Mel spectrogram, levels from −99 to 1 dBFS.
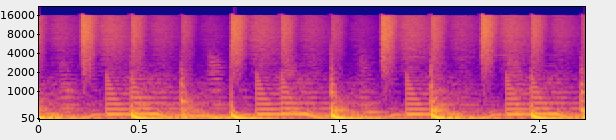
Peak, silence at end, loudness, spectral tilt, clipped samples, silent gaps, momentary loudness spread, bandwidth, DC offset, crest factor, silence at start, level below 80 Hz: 0 dBFS; 0 s; -17 LUFS; -5 dB/octave; under 0.1%; none; 2 LU; 17.5 kHz; under 0.1%; 16 dB; 0 s; -20 dBFS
